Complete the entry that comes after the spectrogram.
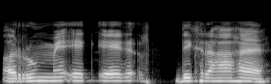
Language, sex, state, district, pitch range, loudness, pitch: Hindi, male, Jharkhand, Garhwa, 150-165 Hz, -12 LUFS, 160 Hz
